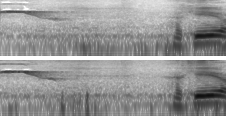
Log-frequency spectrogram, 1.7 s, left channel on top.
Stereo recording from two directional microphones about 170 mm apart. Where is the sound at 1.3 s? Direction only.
5° left (ahead or behind).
